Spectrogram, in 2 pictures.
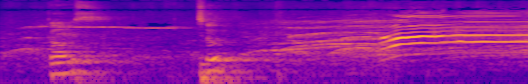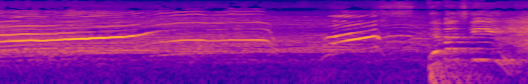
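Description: A man shouts with animation through a loudspeaker in a large hall.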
